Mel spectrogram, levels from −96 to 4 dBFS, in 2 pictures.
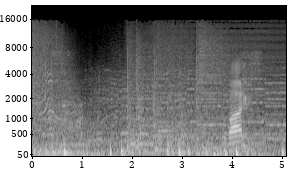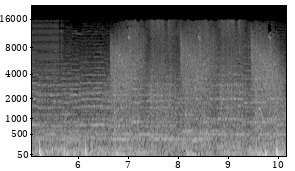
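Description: From 2.49 to 5.61 s a hard, raspy GSM phone buzz sits about 24 dB below the audio, a steady 217 Hz tone rich in harmonics. A nearby 2G handset on a call is pulsing its transmitter, and the audio circuitry rectifies those bursts. A spectrogram shows evenly stacked horizontal lines at 217 Hz multiples across that span.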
